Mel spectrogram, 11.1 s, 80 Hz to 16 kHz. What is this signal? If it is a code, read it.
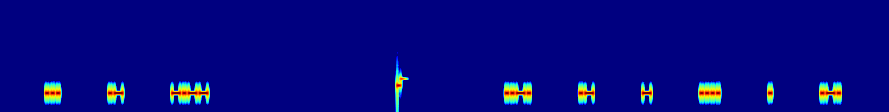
Morse code, heard as a keyed tone, about 36 wpm, spaced as for 12 wpm, 700 Hz. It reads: SAY FATHER
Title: 6x Character Spacing - Top 200 Words - 35wpm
